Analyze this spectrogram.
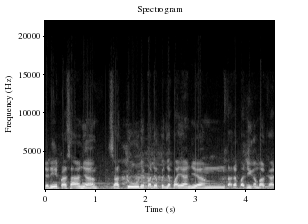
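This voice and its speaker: Over music in the background, a man with fairly high pitch talks at a moderate pace with fairly even intonation. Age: 70s. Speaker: PhD graduate, retiree. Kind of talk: interview testimony.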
